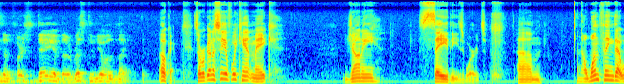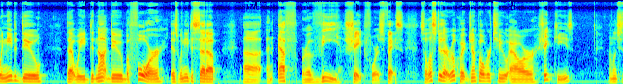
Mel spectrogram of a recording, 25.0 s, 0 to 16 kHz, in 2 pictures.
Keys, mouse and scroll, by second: 3.1-5.6 drag, 6.3-8.0 drag, 8.2-11.6 middle drag, 12.7-14.4 drag, 14.7 middle click, 15.9-20.3 middle drag, 16.2-20.3 drag, 24.7-24.9 drag.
